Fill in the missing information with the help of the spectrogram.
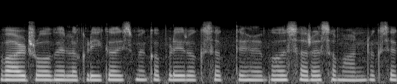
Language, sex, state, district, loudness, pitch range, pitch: Hindi, female, Uttar Pradesh, Muzaffarnagar, -19 LUFS, 205-210 Hz, 210 Hz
